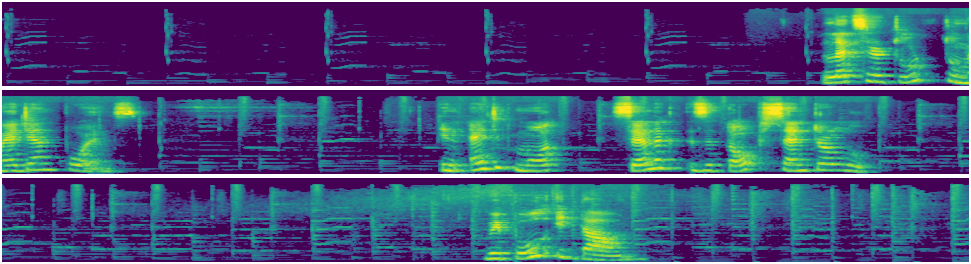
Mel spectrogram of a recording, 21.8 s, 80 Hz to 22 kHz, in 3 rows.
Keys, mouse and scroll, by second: 2.1 right click, 7.3-9.2 drag, 11.4 Tab, 14.0 2, 16.7 click, 16.9 click, 17.6 e, 18.3 z.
